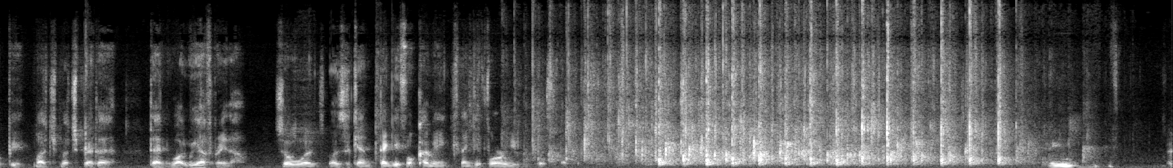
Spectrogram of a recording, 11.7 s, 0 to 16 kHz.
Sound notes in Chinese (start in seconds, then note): 6.4 掌聲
